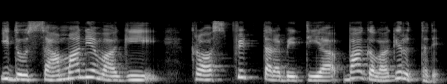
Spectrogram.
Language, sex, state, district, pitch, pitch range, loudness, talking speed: Kannada, female, Karnataka, Bangalore, 220 Hz, 200-270 Hz, -14 LUFS, 80 wpm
